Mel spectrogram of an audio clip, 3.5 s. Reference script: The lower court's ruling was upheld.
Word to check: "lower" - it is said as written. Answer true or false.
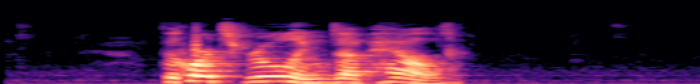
false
